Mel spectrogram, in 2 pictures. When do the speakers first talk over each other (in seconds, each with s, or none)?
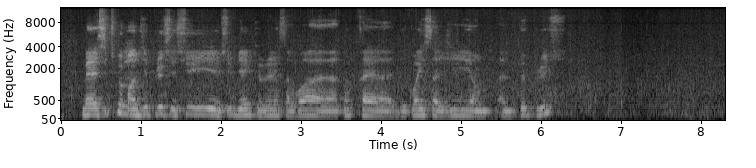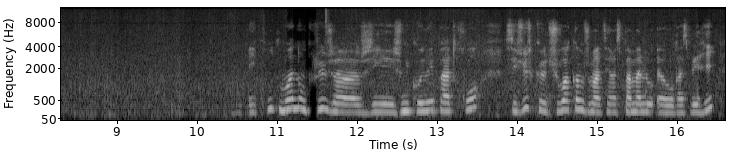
none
